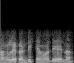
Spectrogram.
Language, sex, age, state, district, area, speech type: Marathi, male, 45-60, Maharashtra, Mumbai City, urban, conversation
